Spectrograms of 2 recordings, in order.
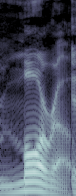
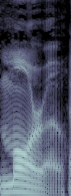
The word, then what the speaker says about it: Moreau: It's spelled Moreau, but no. – It's Foster Moreau. – It's Moreau. – Okay, the emphasis of the O is earlier in the right.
